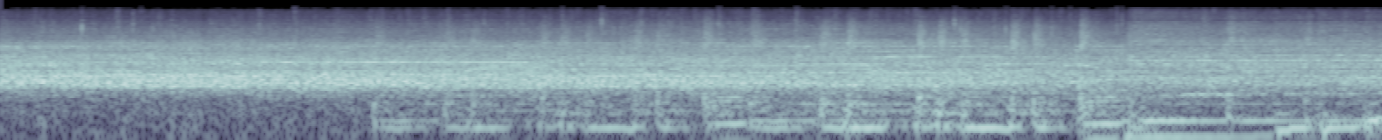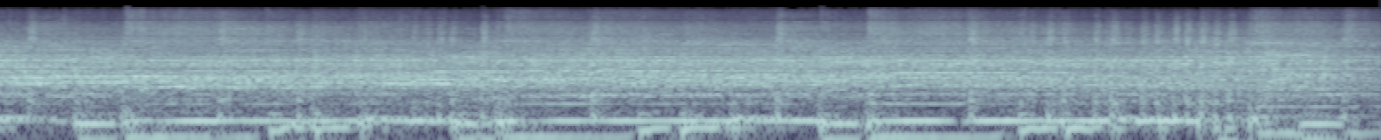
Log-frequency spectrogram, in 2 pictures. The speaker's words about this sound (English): And the crowd enthused. This raucous crowd at the DNC, at the United Center. They're loving them, Kamala Harris.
